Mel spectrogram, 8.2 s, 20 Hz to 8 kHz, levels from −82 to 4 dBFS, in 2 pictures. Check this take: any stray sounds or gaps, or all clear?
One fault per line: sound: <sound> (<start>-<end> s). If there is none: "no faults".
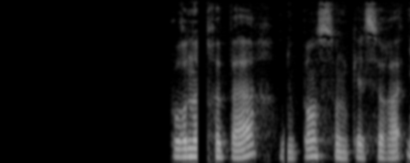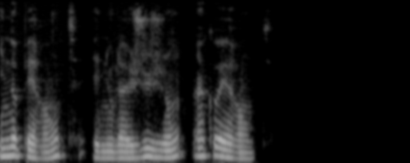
sound: dropout (2.0-2.1 s)
sound: dropout (2.8-2.9 s)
